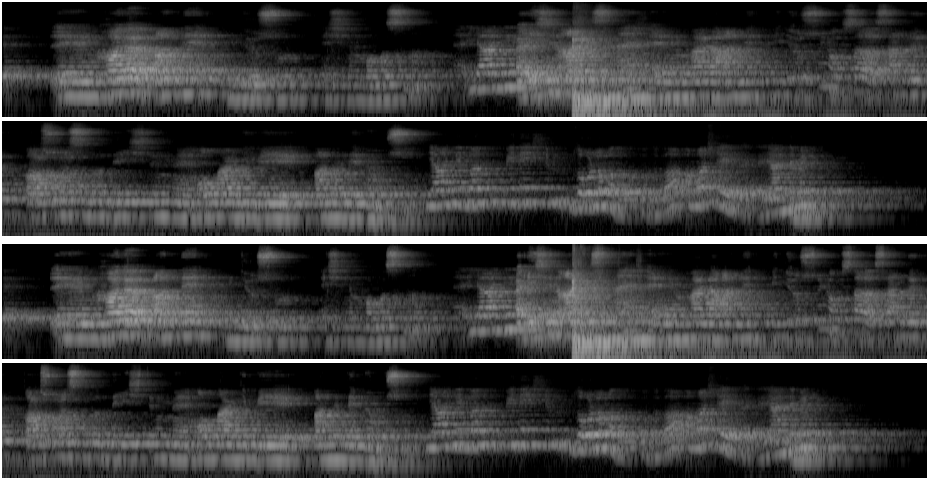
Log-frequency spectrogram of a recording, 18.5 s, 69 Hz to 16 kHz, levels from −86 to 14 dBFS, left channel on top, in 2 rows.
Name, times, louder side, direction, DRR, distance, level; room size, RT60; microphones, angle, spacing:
voice 1, 0.5-2.9 3.2-4.2 5.1-9.2 9.5-13.3 17.1-17.3, right 1 dB, 65° right, -3 dB, 3.0 m, -36 dB
voice 2, 4.5-5.3 13.5-17.4, right 1 dB, 5° left, -3 dB, 1.7 m, -39 dB
sound 1, 5.7-9.7, right 2 dB, 45° right, 1.0 m, -38 dB
8.4 x 7.9 x 8.6 m, 2.3 s
head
